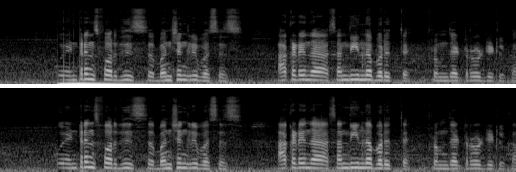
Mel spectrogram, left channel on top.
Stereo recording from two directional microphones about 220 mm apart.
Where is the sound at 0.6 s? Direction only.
5° left (ahead or behind).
